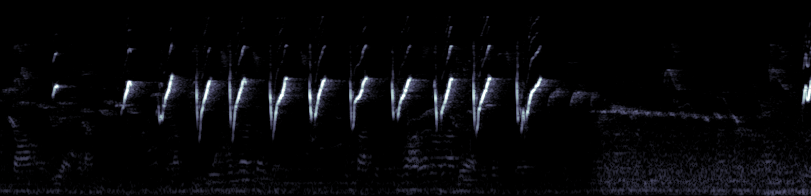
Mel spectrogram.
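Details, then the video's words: White-rumped shama (murai batu) lure song for a bird after moulting: about a dozen sharp upswept whistled notes repeated roughly three per second, then a long thin descending whistle and one final note. "pancingan Murai batu paskah mabung"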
